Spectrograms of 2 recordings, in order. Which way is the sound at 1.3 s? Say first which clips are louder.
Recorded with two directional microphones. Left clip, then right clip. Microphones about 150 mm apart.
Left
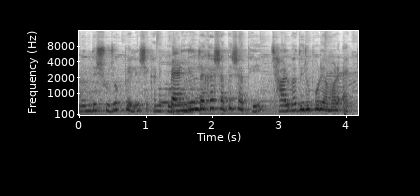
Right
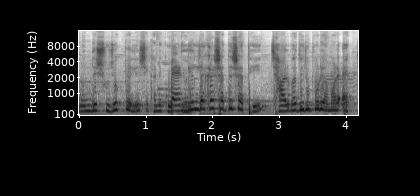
Right 1 dB; 65° right (ahead or behind).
